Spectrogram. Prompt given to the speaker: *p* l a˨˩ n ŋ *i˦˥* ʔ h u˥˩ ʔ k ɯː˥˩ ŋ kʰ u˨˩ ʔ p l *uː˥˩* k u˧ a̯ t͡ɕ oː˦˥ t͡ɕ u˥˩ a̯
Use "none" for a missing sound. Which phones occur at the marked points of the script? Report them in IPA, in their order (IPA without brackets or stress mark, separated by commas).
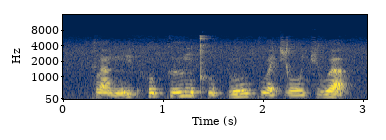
k, i˦˥, uː˥˩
